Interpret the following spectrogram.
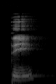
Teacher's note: pode perceber que a língua vai direto no dente, T, e depois, quando ela solta o dente, é que faz o som, como se fosse um sei lá, um estalo, né, T. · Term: dental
